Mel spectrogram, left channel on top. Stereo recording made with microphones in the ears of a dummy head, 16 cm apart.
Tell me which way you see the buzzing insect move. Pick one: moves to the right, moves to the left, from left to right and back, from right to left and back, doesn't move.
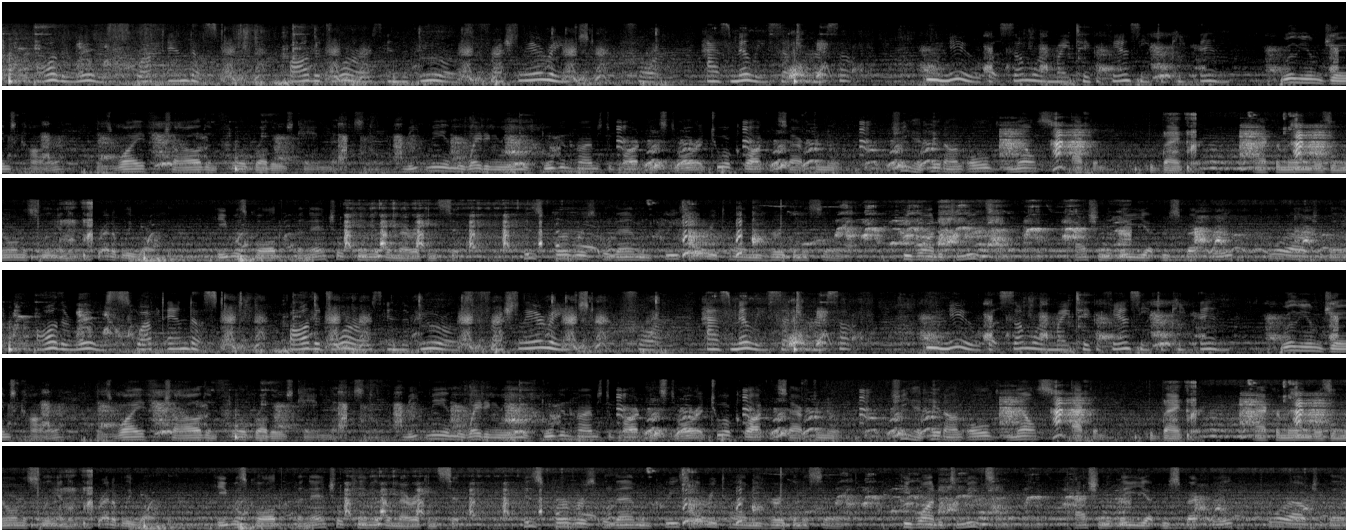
moves to the right.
